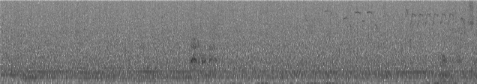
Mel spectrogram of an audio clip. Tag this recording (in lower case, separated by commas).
outside, rural or natural, speech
